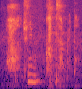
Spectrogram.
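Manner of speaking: soft unvoiced whisper of thanks to God; whispering thanks to the Lord mid-testimony. Real, not acted. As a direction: breathe it out in a whisper.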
